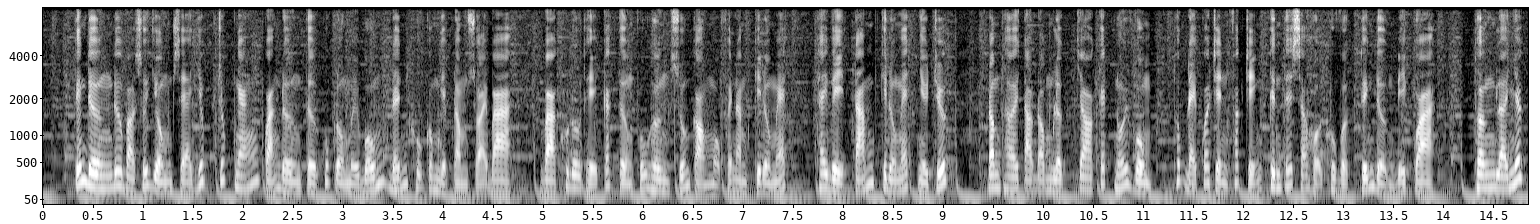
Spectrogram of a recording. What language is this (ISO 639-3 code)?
vie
